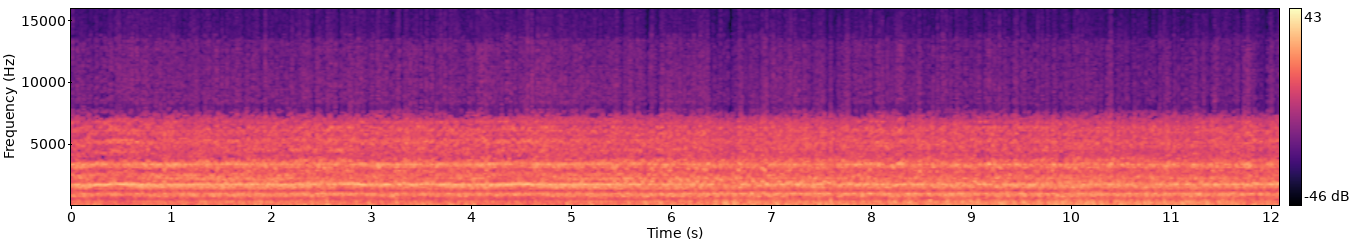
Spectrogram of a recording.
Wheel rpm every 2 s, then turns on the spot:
220, 230, 220, 220, 220, 220.
none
